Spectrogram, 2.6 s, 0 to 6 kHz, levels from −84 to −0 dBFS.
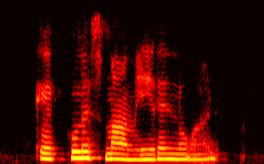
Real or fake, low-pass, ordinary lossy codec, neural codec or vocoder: fake; 5.4 kHz; Opus, 24 kbps; codec, 24 kHz, 1 kbps, SNAC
